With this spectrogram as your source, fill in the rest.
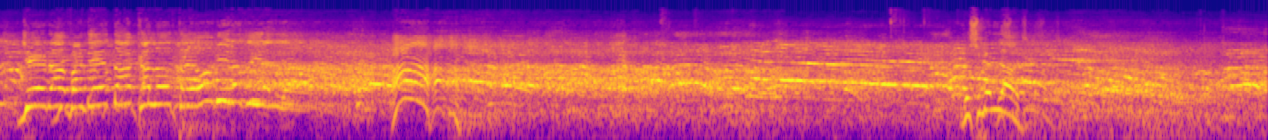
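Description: A man chants loudly and passionately into a microphone, heard through loudspeakers with echo.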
